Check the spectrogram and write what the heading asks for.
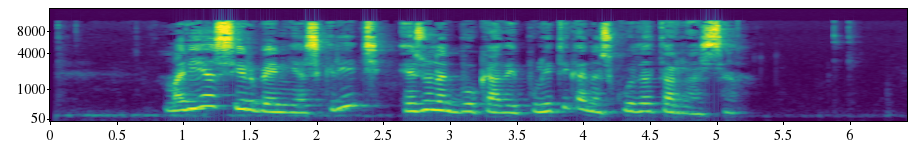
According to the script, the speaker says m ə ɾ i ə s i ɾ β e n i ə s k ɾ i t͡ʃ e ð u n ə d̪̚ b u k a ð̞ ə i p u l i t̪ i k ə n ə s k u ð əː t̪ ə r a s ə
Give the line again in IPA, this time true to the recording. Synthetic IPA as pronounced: m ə ɾ i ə s i ɾ β e n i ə s k ɾ i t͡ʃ e z u n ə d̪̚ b u k a ð̞ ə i p u l i t̪ i k ə n ə s k u ð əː t̪ ə r a s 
